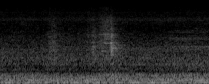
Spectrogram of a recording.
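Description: Light handling of a metal organ reed pipe as it is lifted out of its rack, with one faint short clink about a second in, over a steady low hum.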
